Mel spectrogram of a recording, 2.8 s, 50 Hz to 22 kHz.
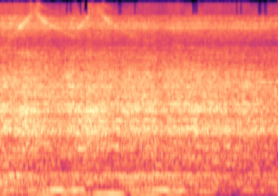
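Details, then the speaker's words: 2021 Dacia Dokker 1.5 dCi with AdBlue, misfuelled with petrol so it ran badly and sounded like rod knock; after cleaning the fuel circuit and adding diesel, it runs with an even, steady low drone and no knocking or missing; normal idle. "fonctionne maintenant correctement, c'était le problème qu'il avait ;"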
